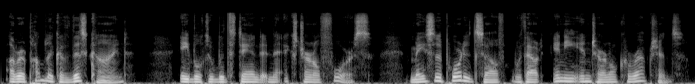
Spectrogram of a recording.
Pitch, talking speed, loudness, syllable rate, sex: 120 Hz, 155 wpm, -19 LUFS, 5.7 syllables/s, male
